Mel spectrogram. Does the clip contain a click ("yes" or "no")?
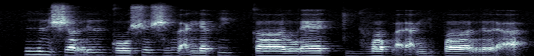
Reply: no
